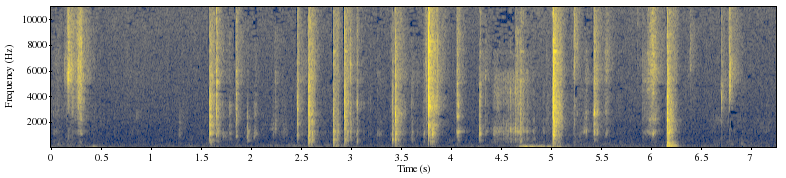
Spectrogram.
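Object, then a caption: Bar of hardened soap. A utility knife blade scrapes shavings off a thinned-down, dried, rancid bar of hardened cream soap held in the hands. The result is an irregular series of short, dry, crisp scraping crunches, bright and brief with no ring. A duller, fuller scrape with a low thud comes about two-thirds of the way through.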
